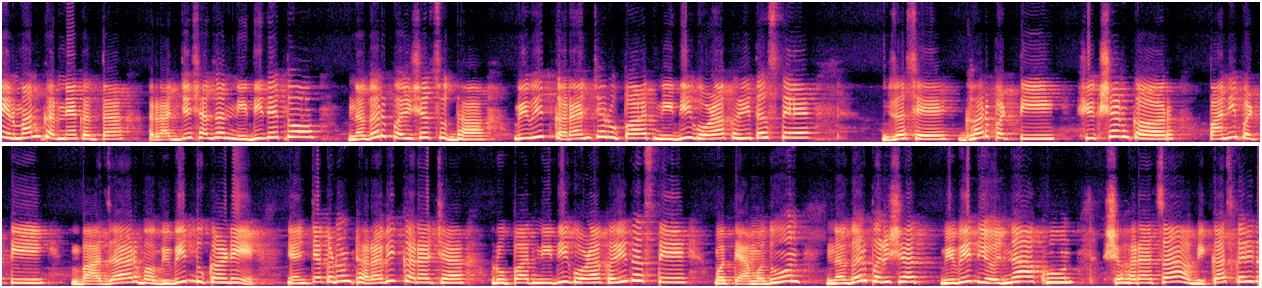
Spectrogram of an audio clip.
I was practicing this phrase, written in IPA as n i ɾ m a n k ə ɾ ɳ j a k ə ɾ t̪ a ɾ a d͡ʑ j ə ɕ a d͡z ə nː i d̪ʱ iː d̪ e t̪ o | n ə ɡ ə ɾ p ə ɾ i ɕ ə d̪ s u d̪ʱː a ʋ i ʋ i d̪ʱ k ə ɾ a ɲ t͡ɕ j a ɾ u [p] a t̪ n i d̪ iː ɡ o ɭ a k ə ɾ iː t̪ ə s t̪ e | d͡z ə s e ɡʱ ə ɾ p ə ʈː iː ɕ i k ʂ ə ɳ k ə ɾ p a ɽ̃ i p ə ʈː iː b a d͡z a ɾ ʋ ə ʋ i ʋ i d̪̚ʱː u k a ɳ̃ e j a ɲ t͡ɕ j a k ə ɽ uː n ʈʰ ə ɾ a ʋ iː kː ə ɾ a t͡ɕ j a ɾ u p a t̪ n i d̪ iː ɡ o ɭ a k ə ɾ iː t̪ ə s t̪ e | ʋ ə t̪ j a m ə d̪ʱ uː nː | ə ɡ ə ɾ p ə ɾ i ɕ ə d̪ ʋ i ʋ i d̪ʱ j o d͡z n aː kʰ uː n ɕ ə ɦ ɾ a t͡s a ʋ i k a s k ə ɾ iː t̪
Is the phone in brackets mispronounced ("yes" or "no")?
no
